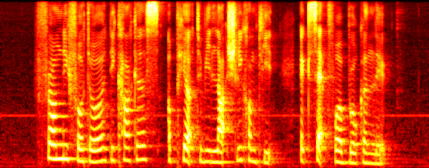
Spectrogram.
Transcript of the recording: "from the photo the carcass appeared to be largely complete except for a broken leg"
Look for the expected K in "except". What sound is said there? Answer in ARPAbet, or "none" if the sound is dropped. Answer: K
